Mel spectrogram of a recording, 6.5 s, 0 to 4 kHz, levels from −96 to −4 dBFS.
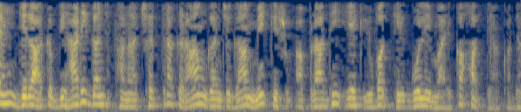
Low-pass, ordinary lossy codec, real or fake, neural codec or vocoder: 3.6 kHz; none; real; none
